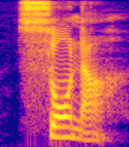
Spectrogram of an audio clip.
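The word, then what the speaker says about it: سونا: We've got the vow, creating the o sound, and we've got the aleph, creating the a sound.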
